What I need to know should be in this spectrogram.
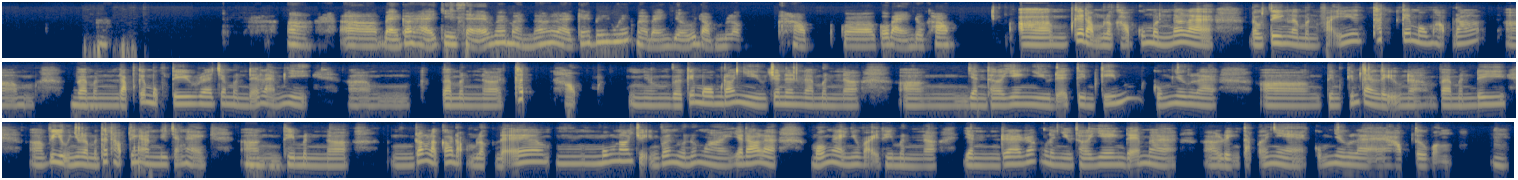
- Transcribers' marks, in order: other background noise; tapping
- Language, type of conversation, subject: Vietnamese, podcast, Bạn có bí quyết nào để giữ vững động lực học tập không?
